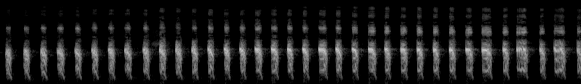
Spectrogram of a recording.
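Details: Female chukar partridge kept as a hunting bird, recorded 3 May 2025, giving a fast, steady series of harsh clucking chuk notes, about three per second, some thirty in a row, each rising slightly and getting louder towards the end.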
